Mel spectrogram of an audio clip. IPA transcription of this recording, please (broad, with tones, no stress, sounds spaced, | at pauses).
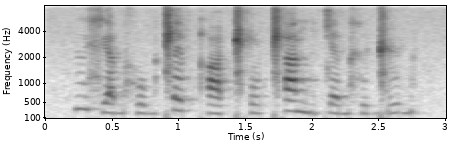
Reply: ɨ˦ xʲ a˨ b x o˨ b ǁ ɛ˦ b qʰ a˨ ǁʰ o˨ ǁʰ a˦ ŋ ɨ˨ c ɛ˨ b x ʏ˨ ɡ͡ǁ ʏ˧ b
